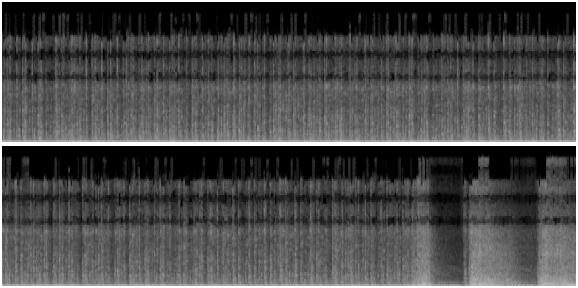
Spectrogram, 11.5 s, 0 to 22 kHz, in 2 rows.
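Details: Rebuilt blown V8 drag car on fire-up after winter refresh, run on the trans brake, RPM switch set at 6,000 for the shift solenoid: steady, even, deep idle about ten seconds, then a quick clean rev blip; no milky oil, runs healthy.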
